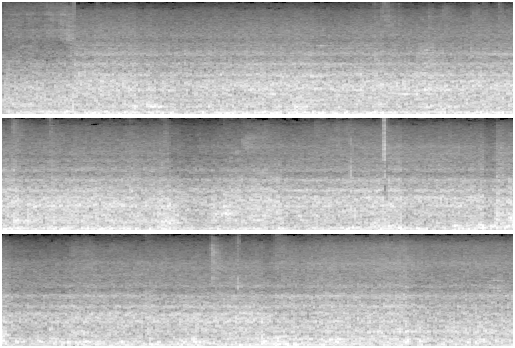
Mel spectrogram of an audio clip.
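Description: Electric commuter train running along the track, heard from on board: a steady rumble of wheels on rail.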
